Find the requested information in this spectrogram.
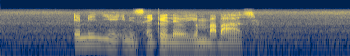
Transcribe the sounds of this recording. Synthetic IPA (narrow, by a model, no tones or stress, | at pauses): emiɲɛimizɛkʼɛlɛjɔjom̩ɓʱaɓaːz̥ɔ̥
